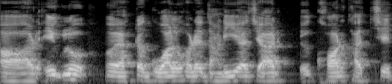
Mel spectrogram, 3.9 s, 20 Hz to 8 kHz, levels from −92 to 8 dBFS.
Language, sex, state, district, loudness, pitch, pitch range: Bengali, male, West Bengal, Kolkata, -17 LUFS, 110 Hz, 110-115 Hz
